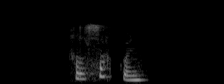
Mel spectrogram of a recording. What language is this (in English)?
Kabyle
